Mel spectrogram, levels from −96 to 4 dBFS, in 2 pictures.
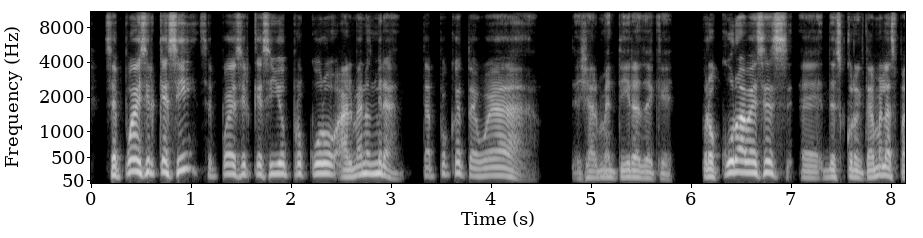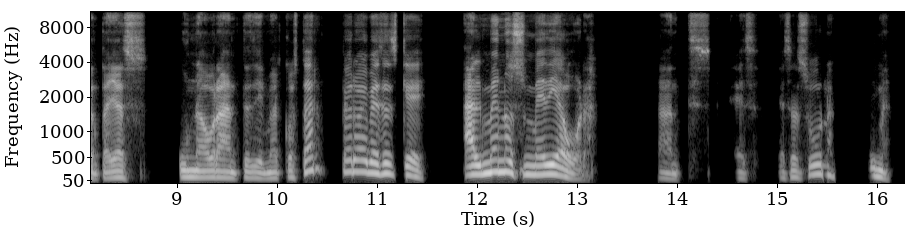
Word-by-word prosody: Se 165 - +3
puede 235 +7 +5
decir 215 -1 +3
que 215 +1 +3
sí, 255 +6 +4
se - - -12
puede 180 +7 -1
decir 180 +1 -2
que 180 - -2
sí, 180 - +1
yo 190 -2 +1
procuro, 190 +1 +1
al 130 - +1
menos, 185 +5 +1
mira, 170 - 0 0.2
tampoco 180 +6 -7
te 155 -2 -6
voy 150 +2 -4
a 150 -5 -3 0.3
echar 115 +3 -8
mentiras, 125 +1 -3
de 110 -2 -5
que 95 -2 -12 0.2
procuro 185 +11 +3
a 215 - +10
veces, 210 -1 +4
eh, 115 -3 -7
desconectarme 125 0 -2
de - - +1
las 150 -3 +1
pantallas, 115 +2 -2 0.3
1 125 -2 -1
hora 120 -1 +2
antes 110 0 -5
de 110 - -5
irme 100 +1 -5
a - - -7
acostar, 220 - -6 0.2
pero, 225 +1 -4
hay 220 - -1
veces 195 -3 +1
que, 140 -9 -3 0.3
al 170 +2 +4
menos 210 -1 +4
1/2 175 -2 +3
hora 100 -7 -7 0.6
antes, - - -9 0.2
esa 105 -3 -16 0.2
esa 115 +2 -11
es 110 - -9
una, 170 -2 -5 0.4
una. 125 -7 -5
155 Hz, 190 wpm, -24 LUFS, 120-190 Hz, 0.6 s, a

